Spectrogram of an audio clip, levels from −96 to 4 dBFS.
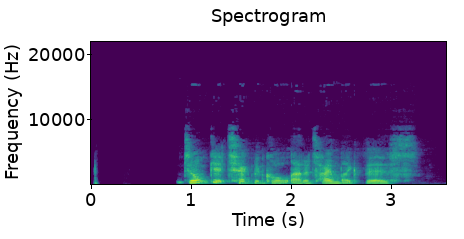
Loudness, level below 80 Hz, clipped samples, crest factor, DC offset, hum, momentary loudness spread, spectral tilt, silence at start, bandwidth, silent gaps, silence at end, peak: -20 LUFS; -70 dBFS; under 0.1%; 20 dB; under 0.1%; none; 11 LU; -5 dB/octave; 0.05 s; 8.4 kHz; 0.10-0.31 s, 0.39-0.85 s; 0.35 s; -2 dBFS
